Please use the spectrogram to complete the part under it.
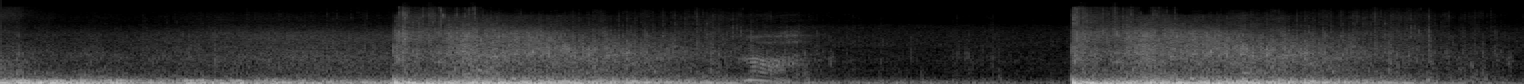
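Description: Incendio fire spell blasts in Hogwarts Legacy, two loud booming bursts with rumbling, slowly fading tails, the second striking after a short quieter stretch.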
